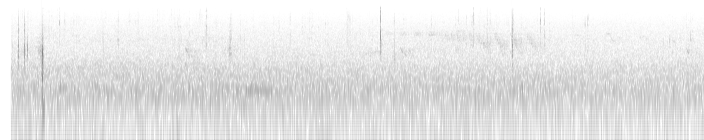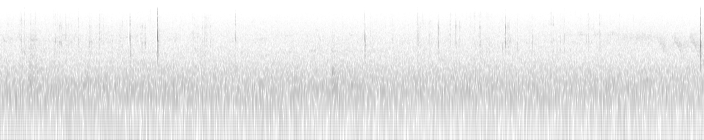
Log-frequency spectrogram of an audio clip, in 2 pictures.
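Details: A European hornet scraping wood, filmed close up in North Rhine-Westphalia, Germany, makes faint, irregular scratchy ticks and crackles against a soft hiss.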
